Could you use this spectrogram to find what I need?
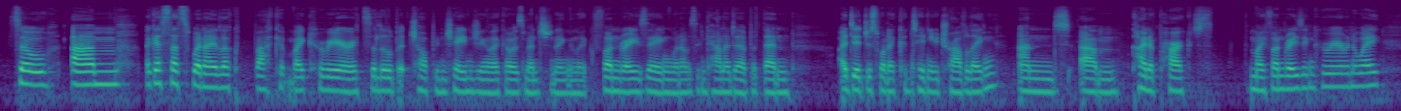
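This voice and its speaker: On a very clean recording with a silent background, a woman with an Irish accent speaks fairly quickly at a fairly low pitch with ordinary pitch variation. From west coast of Ireland. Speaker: charity fundraiser. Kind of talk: casual podcast interview.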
